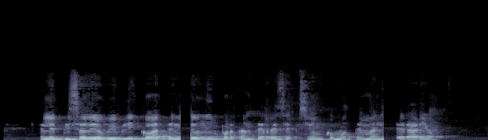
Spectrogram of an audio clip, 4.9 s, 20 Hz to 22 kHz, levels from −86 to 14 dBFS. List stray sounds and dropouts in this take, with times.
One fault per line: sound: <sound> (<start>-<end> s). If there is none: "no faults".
sound: dropout (1.8-1.9 s)
sound: dropout (3.8-4.0 s)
